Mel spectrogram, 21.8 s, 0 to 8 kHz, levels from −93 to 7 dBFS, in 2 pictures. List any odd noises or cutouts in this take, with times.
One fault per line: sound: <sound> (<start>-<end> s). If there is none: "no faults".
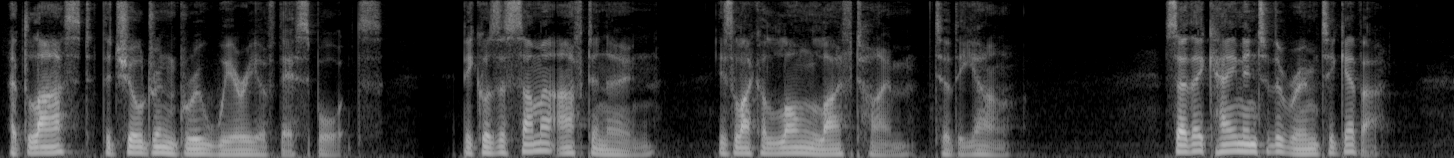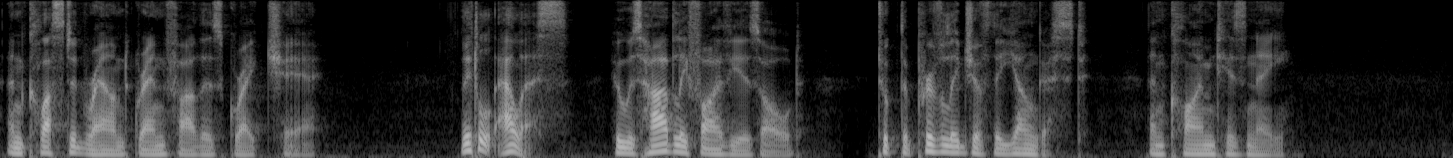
no faults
